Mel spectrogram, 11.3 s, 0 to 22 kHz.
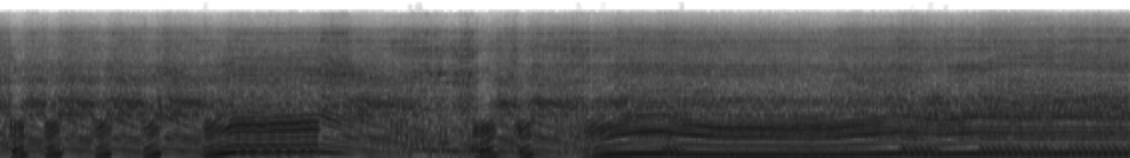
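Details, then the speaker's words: Stihl 026 two-stroke chainsaw after rebuild, warming up on thick fuel: a few sharp throttle blips, then a steady but slightly quick idle; idle set high enough that the chain just begins to turn. "seems pretty happy really fuel there still you're running the little fast the change just barely going to start to turn there"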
